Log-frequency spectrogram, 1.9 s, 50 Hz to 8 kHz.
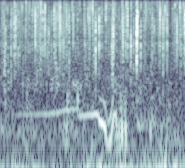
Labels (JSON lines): {"label": "biophony, cascading saw", "recorder": "SoundTrap 600 or HydroMoth"}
